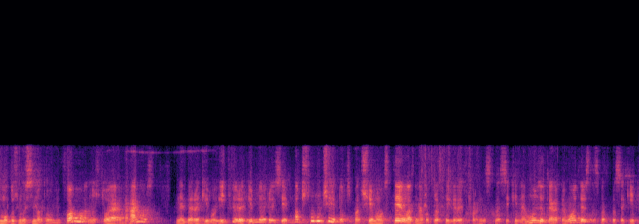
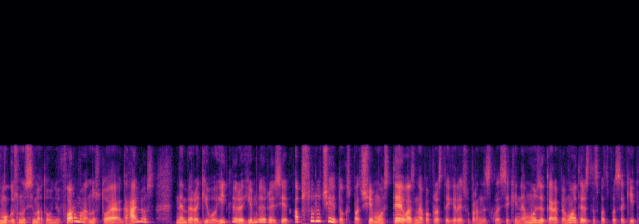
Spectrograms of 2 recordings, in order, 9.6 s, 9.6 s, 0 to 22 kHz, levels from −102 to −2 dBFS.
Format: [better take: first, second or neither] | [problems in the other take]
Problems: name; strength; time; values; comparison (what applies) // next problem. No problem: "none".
second | noise reduction (neural separator model SepFormer DNS4)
